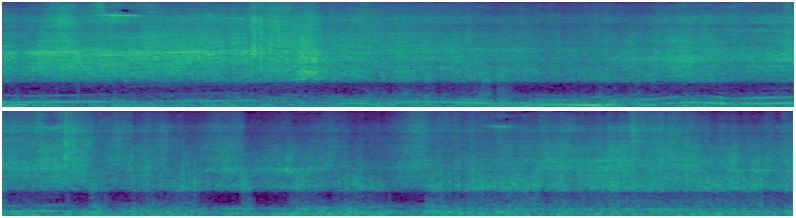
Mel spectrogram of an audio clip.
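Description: Ford Anglia sprint car's engine revving hard as it is driven past at speed. Its note rises and falls several times in the middle, loudest in the first couple of seconds.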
